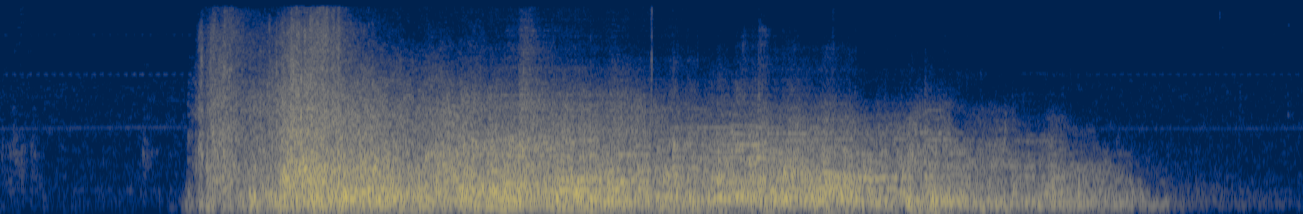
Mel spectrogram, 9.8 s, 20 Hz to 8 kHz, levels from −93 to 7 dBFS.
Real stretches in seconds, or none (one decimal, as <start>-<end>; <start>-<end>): 0.0-3.7; 8.2-9.8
